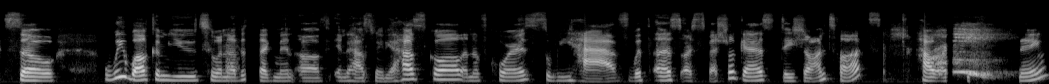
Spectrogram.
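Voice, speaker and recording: A woman's voice: lowish voice, animated, unhurried, a bit bright, dry recording. A woman hosting an interview, appreciative of her guest and leaning on "you know" fillers. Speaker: host.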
